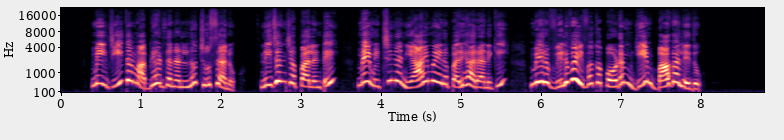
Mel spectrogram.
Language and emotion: Telugu, angry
